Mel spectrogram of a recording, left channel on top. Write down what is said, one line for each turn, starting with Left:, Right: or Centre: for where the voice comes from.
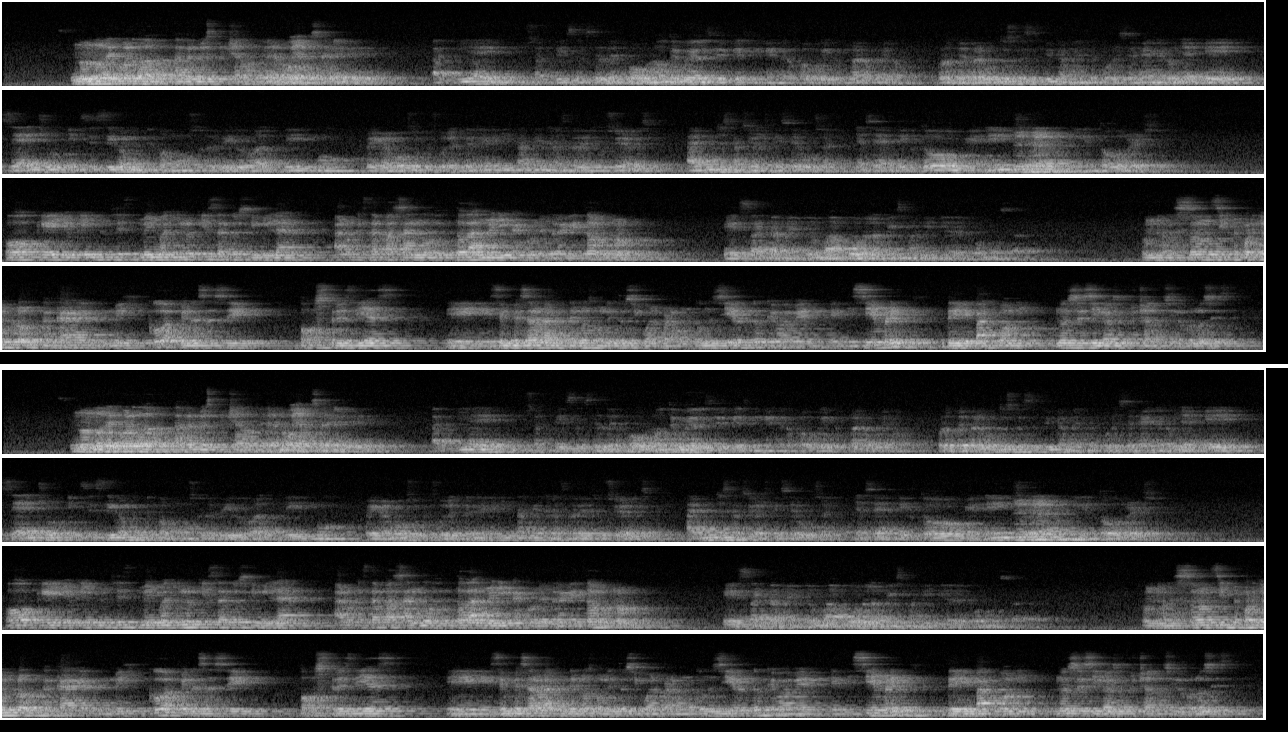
Right: Sí,
Left: No,
Right: el
Left: no recuerdo
Right: alfa
Left: haberlo escuchado,
Right: realmente
Left: pero lo voy a buscar.
Right: Aquí hay muchos artistas de dembow. No te voy a decir que es mi género favorito, claro que no, pero te pregunto específicamente por ese género, ya que se ha hecho excesivamente famoso debido al ritmo pegajoso que suele tener y también en las redes sociales. Hay muchas canciones que se usan, ya sea en TikTok, en Instagram
Left: Ujú.
Right: y en todo eso.
Left: Ok, ok. Entonces me imagino que es algo similar a lo que está pasando en toda América con el reggaetón, ¿no?
Right: Exactamente, va por la misma línea de forma exacta.
Left: Con razón, sí. Por ejemplo, acá en México apenas hace dos, tres días eh, se empezaron a vender los boletos igual para un concierto que va a haber en diciembre de Bad Bunny. No sé si lo has escuchado, si lo conoces.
